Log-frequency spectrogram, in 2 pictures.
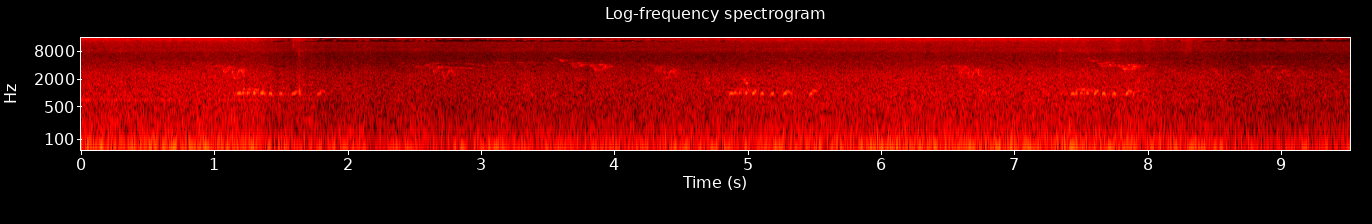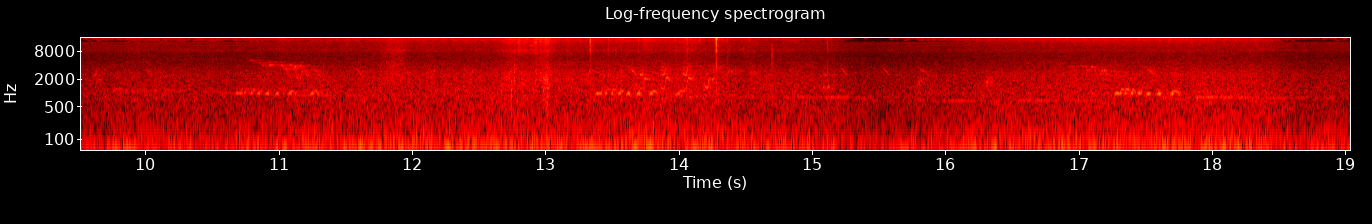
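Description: A bird calling over and over, short calls repeated every second or two. A brief patter of clicks comes about two-thirds of the way through.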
